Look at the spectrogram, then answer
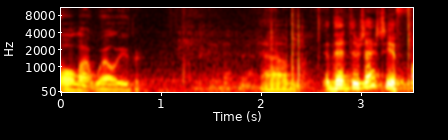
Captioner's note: people laughing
